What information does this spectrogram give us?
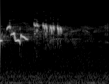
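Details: Whinchat in a May snowstorm near Domzheritsy, Berezinsky Biosphere Reserve: one short, quick phrase of bright whistled and scratchy notes, falling then rising, lasting just over half a second.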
